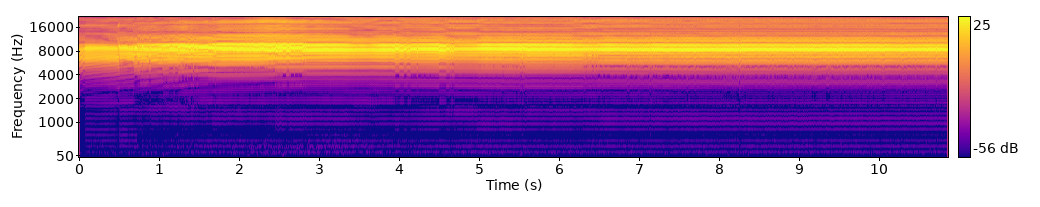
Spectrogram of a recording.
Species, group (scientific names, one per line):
Diceroprocta eugraphica
Cicadidae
